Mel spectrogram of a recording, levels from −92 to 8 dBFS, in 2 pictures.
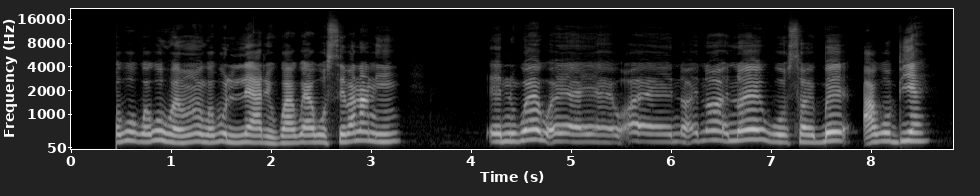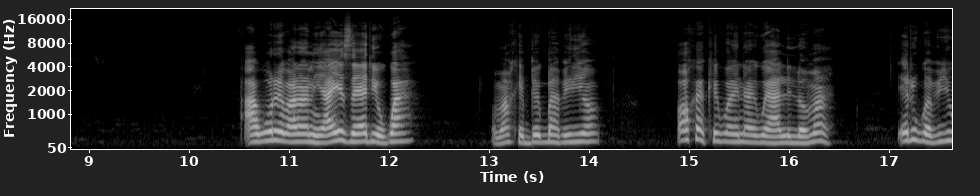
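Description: A speech recording with a cut-off start: digital silence runs from 0.0 to 0.45 s, then the speech enters mid-sound with no attack or fade, because capture began late. Unlike a dropout, nothing before the gap is lost; unlike a gate, nothing ramps in.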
